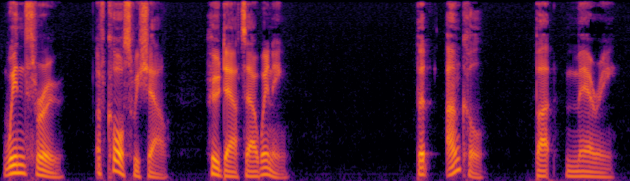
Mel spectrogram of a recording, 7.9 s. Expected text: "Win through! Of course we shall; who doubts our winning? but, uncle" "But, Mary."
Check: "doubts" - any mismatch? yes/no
no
